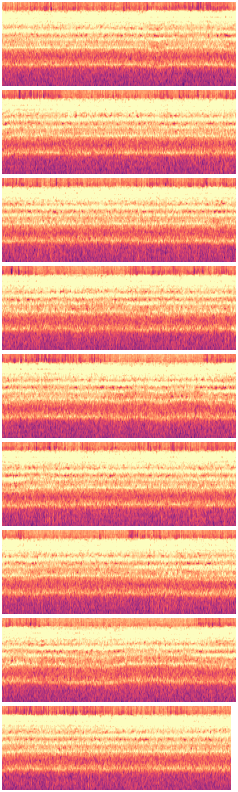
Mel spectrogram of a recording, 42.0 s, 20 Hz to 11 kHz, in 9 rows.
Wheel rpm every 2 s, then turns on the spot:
230, 230, 230, 230, 230, 230, 230, 230, 230, 230, 220, 220, 230, 230, 230, 220, 220, 220, 220, 230, 230.
none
